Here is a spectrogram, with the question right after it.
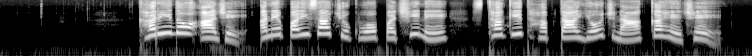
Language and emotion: Gujarati, neutral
